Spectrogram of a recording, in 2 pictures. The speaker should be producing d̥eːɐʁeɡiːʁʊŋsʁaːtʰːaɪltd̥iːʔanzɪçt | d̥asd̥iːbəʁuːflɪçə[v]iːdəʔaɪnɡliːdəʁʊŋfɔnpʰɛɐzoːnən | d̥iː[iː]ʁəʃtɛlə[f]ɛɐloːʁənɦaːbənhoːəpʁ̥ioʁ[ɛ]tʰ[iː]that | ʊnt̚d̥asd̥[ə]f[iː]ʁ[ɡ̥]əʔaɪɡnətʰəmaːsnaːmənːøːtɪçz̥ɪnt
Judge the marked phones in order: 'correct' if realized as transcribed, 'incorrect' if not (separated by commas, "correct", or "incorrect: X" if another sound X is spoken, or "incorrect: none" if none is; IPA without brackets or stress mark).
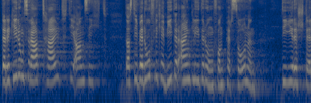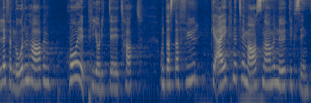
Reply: correct, correct, correct, incorrect: i, incorrect: ɛː, incorrect: a, incorrect: yː, correct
